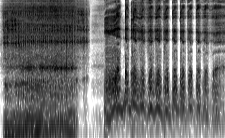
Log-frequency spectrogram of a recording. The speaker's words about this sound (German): … schläft auf Trudes Schoß ein und schnarcht.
